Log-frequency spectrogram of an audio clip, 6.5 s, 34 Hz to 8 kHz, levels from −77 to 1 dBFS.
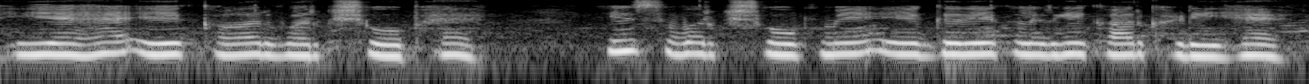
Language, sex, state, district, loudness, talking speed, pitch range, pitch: Hindi, female, Uttar Pradesh, Saharanpur, -14 LUFS, 135 wpm, 230-250 Hz, 240 Hz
